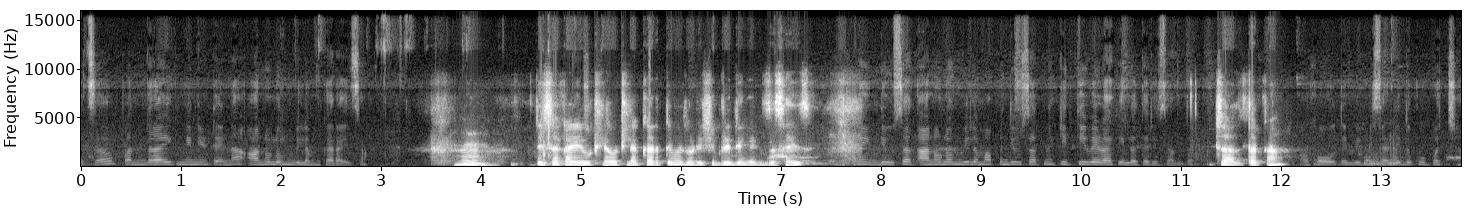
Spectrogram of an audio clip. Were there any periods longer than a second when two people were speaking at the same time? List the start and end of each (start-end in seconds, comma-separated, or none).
none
